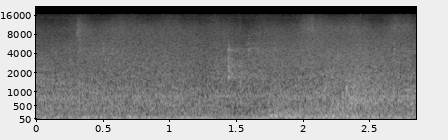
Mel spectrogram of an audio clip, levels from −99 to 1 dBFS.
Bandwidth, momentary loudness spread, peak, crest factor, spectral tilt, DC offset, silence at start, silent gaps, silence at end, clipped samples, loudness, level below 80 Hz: 17 kHz; 4 LU; -20 dBFS; 14 dB; -3.5 dB/octave; under 0.1%; 0 s; none; 0 s; under 0.1%; -35 LUFS; -46 dBFS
